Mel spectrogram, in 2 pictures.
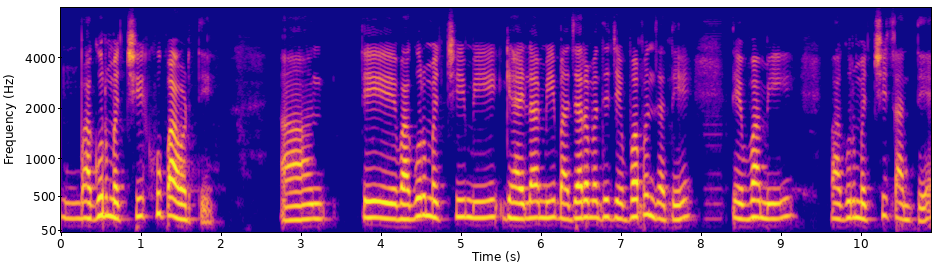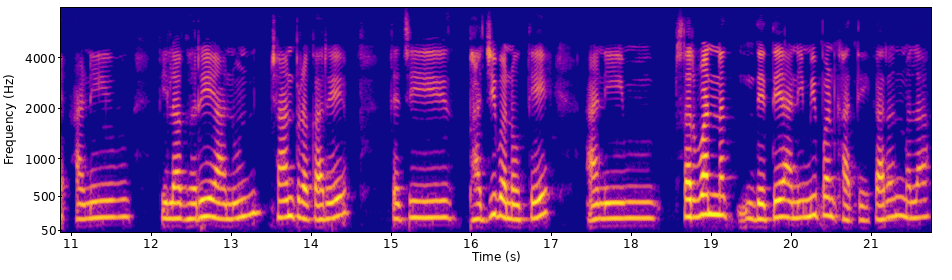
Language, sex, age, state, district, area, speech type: Marathi, female, 30-45, Maharashtra, Nagpur, urban, spontaneous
